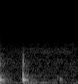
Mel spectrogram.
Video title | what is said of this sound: Unboxing Hermes bigger box Part 3 | this is a solid box and I think there is some really Hardy cobot that's there pretty much feels and sounds like wood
